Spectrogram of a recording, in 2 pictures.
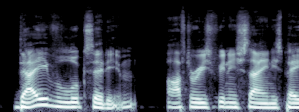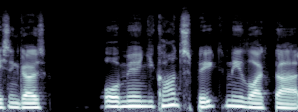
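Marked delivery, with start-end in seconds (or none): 4.1-6.0 dejected, defeated, depressed, mopey tone. Retelling a car argument, the speaker quotes Dave's reply, imitating Dave's depressed tone. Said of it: "in like a real depressed tone".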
